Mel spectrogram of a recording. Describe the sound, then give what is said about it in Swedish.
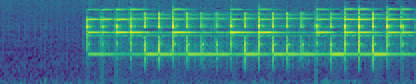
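A signal bell (ringklocka) rings continuously after a brief quiet start, its rapid rattling strikes forming a steady, harsh metallic trill with a slightly rough, rusty edge. No one speaks over it. “Det var en rostig signal du. Du får smörja upp ringklockan.”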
